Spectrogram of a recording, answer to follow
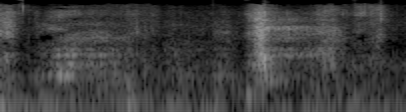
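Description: A man breathing hard through his mouth, a few heavy breaths out of breath from power-walking up a steep climb.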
